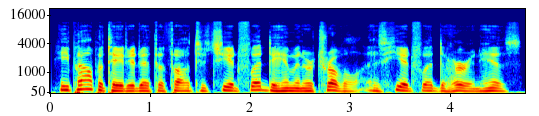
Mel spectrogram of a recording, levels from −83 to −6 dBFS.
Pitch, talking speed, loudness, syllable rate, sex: 130 Hz, 275 wpm, -16 LUFS, 5.8 syllables/s, male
